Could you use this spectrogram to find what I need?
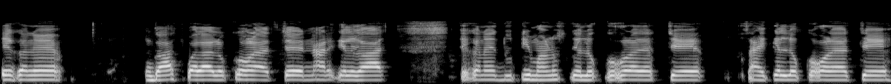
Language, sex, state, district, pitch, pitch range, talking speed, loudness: Bengali, male, West Bengal, Malda, 210 Hz, 205-220 Hz, 170 wpm, -13 LUFS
